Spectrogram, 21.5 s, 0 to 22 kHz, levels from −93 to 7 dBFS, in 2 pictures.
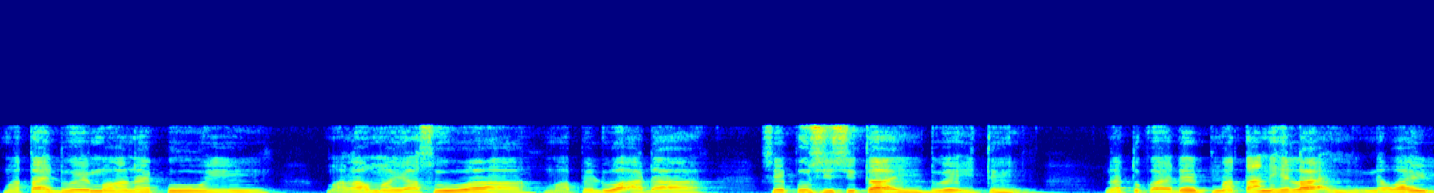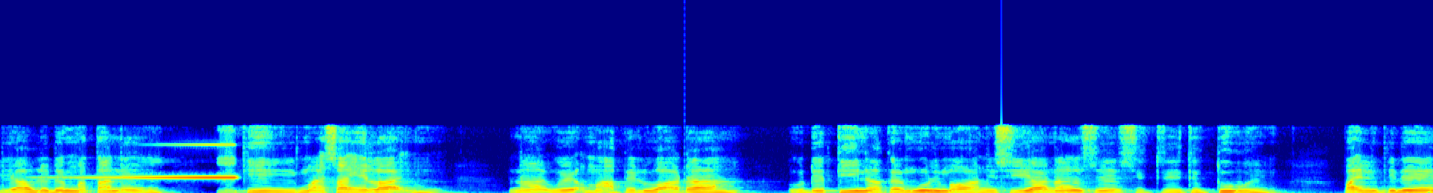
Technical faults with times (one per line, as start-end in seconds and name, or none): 0.00-21.51 Bluetooth LC3 compression
10.94-12.57 loudspeaker feedback squeal
15.89 repeated buffer
18.27 repeated buffer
